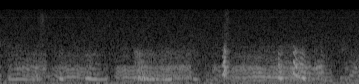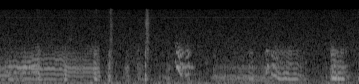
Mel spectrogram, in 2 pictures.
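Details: Hungarian Vizsla puppies, two weeks old, keep up a near-continuous chorus of overlapping wavering whines and squeaky yelps, several pups calling at once, with a few sharp clicks.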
